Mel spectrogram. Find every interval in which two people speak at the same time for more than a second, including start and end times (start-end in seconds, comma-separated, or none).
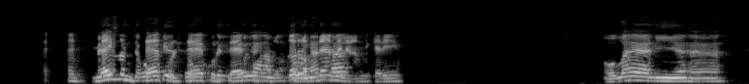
0.9-3.5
